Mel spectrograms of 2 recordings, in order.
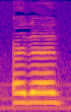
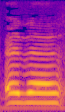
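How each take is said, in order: Both takes have the same delivery.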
